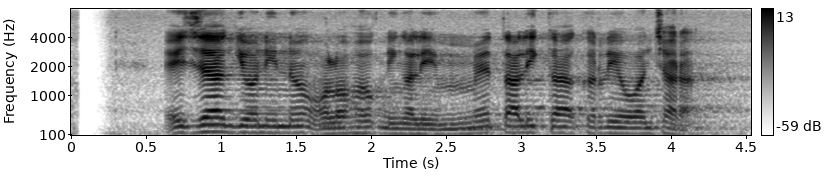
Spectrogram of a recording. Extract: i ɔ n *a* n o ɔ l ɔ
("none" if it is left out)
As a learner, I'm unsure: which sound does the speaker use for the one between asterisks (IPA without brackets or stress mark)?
i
